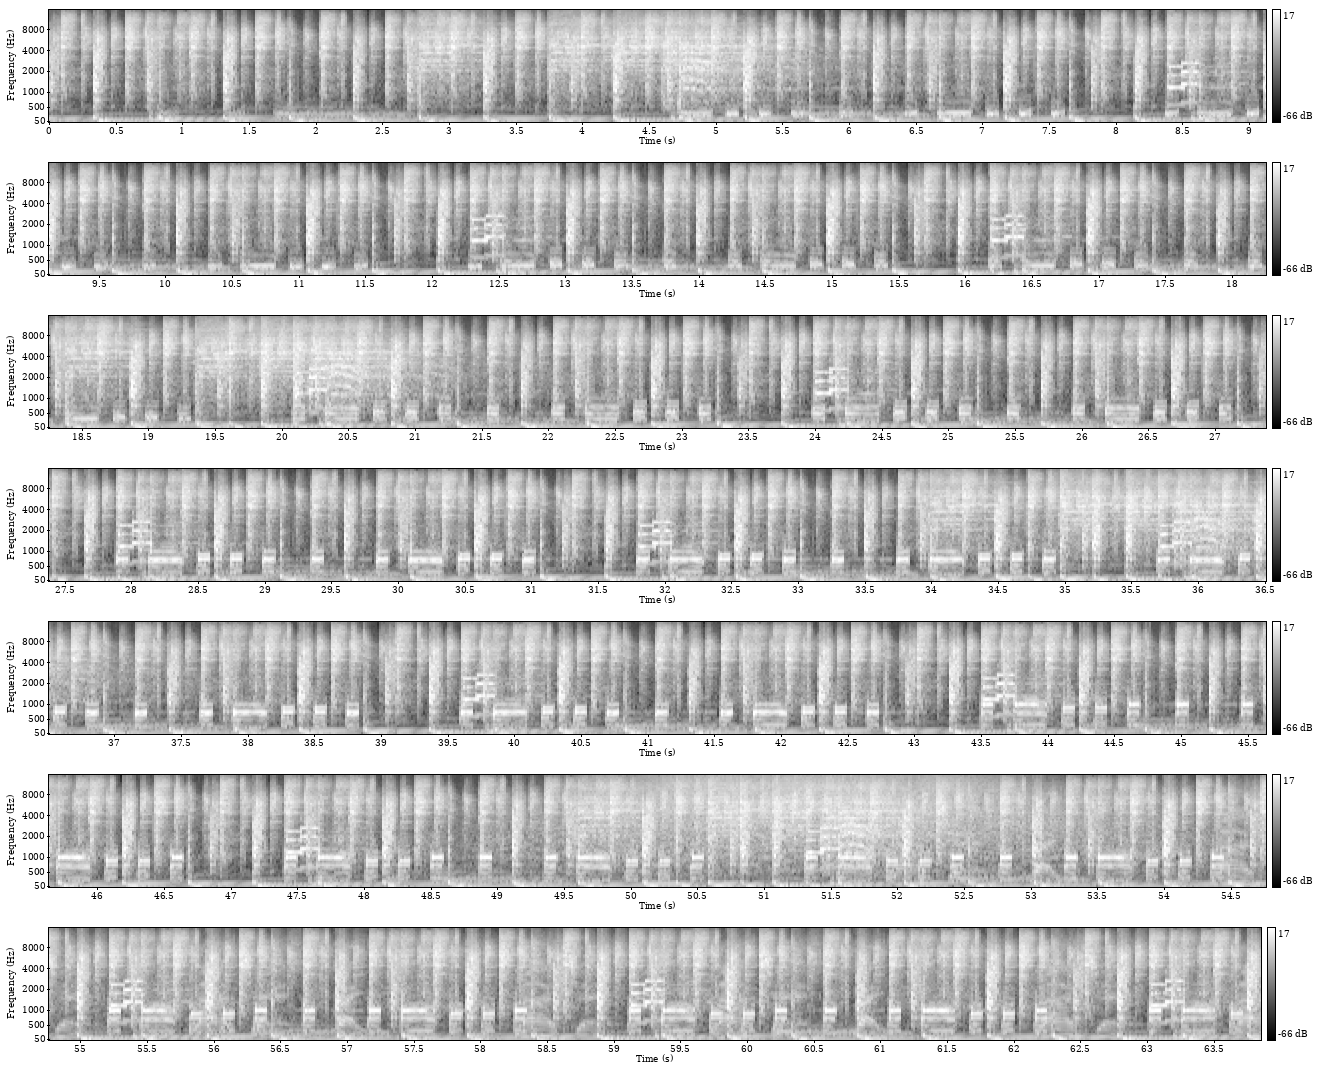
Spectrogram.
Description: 少し捻りの効いたGarage Houseサウンド。
暖かいシンセが心地良いDeep House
